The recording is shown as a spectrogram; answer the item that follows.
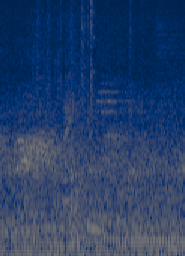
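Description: A harsh bird call, like a crow's caw, sounds in the first second over steady street background noise.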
